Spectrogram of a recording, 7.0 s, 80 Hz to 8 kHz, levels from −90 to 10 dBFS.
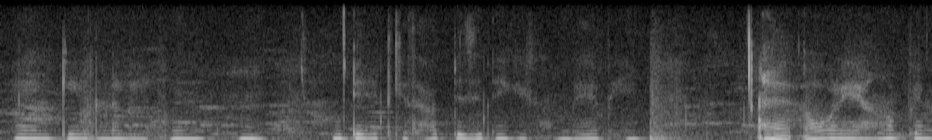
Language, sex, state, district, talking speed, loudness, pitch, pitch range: Hindi, female, Uttarakhand, Uttarkashi, 105 wpm, -29 LUFS, 220 Hz, 215-230 Hz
